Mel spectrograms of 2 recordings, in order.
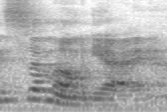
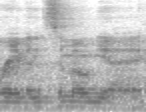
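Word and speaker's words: Raven-Symoné: I have never heard somebody pronounce her name Raven Simonie. – And she seemed to acknowledge that that's the correct way to pronounce it.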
